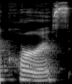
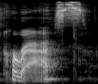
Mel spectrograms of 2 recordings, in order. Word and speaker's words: cuirass: I think it's cuirass.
